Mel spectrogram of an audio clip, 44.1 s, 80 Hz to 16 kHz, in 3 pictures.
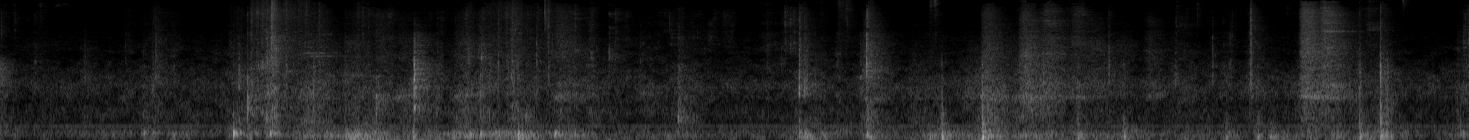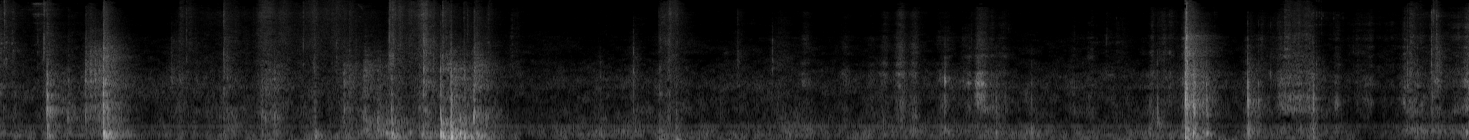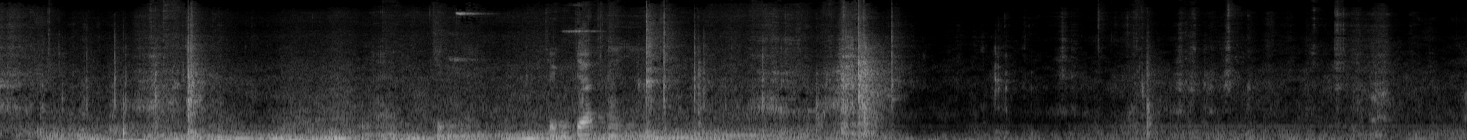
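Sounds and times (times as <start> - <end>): low rumble: 29.8 - 37.6.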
